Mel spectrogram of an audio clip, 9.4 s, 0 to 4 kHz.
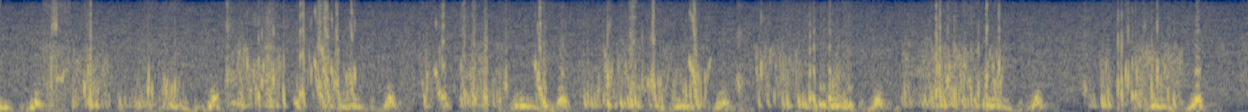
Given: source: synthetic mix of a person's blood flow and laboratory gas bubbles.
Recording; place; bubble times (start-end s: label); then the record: Doppler ultrasound of blood flow; precordium
0.32-0.84 s: bubbles
0.87-1.40 s: bubbles
1.67-2.71 s: bubbles
3.15-3.39 s: bubbles
3.42-3.84 s: bubbles
3.98-4.14 s: bubbles
4.35-5.36 s: bubbles
5.51-5.59 s: bubbles
5.65-6.41 s: bubbles
6.75-7.54 s: bubbles
8.12-8.89 s: bubbles
From the record:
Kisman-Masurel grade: 342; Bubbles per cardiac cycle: rolling drumbeat, 9 or more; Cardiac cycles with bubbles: 100%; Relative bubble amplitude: moderate (0.250 to 0.450); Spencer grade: 3 (all of the cardiac periods contain showers or single bubble signals, but not dominating or overriding the cardiac motion signals); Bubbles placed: only in the low amplitude regions of the cardiac cycle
